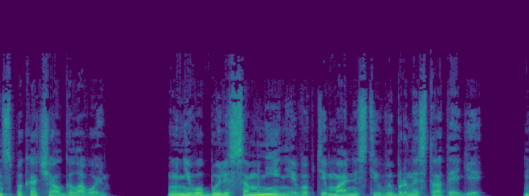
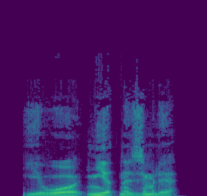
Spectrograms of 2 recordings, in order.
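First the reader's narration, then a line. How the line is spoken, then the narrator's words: Gruff mutter. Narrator (Russian): буркнул Железовский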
